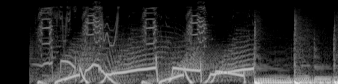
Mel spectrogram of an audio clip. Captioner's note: radio frequency; upbeat music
